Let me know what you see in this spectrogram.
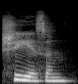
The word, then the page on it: shiism: American English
